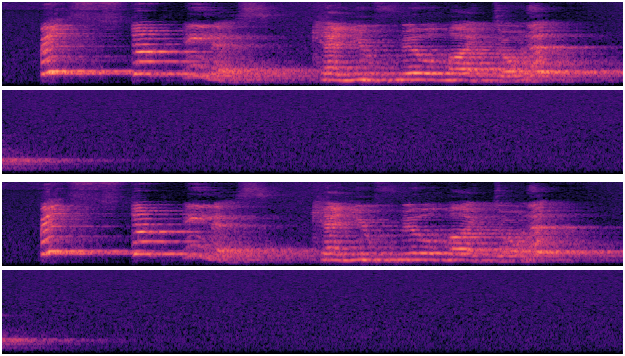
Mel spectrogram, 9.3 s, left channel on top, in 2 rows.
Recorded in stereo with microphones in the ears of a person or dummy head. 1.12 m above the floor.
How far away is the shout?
About 2.5 m.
